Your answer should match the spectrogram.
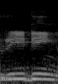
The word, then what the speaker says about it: read: சொல்லிட்டு I have been ரீடிங். Okay, present perfect continuous tense. Have been ரீடிங். ரீடுனுடைய 3 form தெரியும். ரீடு, ரெட், ரெட். Same spelling சேமா வரும் ரீடுக்கு, ஆனா ரெட் ரெட்னு நம்ம pronounce பண்ணணும்.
